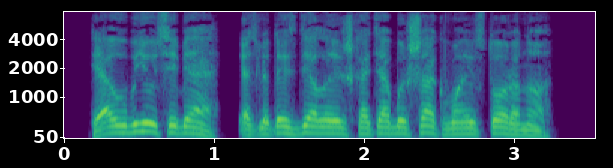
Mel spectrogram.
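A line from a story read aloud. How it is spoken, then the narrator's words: Shouted. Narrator (Russian): крикнул Алан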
